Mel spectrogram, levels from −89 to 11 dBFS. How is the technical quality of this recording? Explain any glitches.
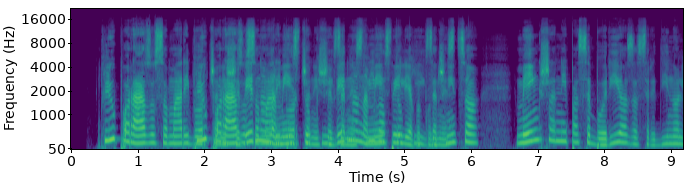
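The recording has one clear glitch, a doubled audio track. From 1.84 to 5.74 s, a second full-band copy of the speech plays about one and a half seconds behind, at roughly equal loudness. This is likely a second capture through a slower path being mixed in. Unlike an echo or reverb, the copy has no decay or room colour, and it starts and stops abruptly.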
